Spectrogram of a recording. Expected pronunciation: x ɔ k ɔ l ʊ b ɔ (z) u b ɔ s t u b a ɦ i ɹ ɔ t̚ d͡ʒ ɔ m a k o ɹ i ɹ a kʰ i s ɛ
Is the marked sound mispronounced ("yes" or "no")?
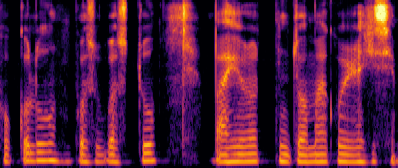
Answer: yes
